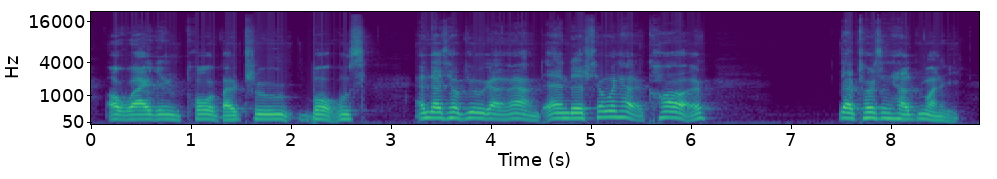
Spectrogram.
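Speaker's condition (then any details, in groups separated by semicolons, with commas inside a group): Cerebral palsy; caused by stroke at birth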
